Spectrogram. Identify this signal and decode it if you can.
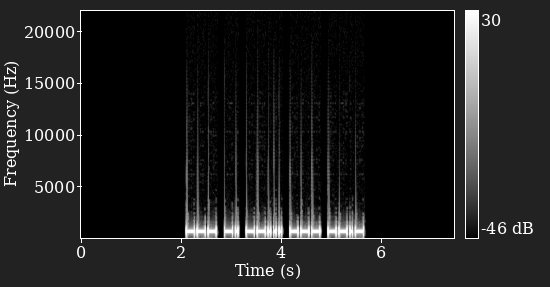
Morse code, heard as a keyed tone, about 22 wpm, 700 Hz. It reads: ON7OQ
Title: DXCC-100 Call Signs - 5 Characters - 22wpm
